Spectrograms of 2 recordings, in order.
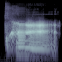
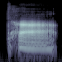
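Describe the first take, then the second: Both takes have the same delivery.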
